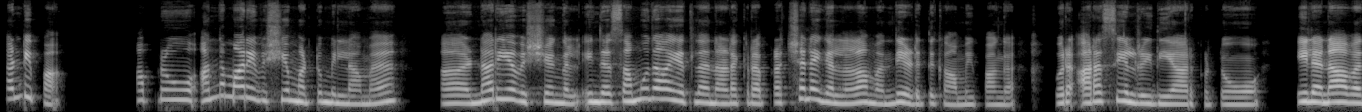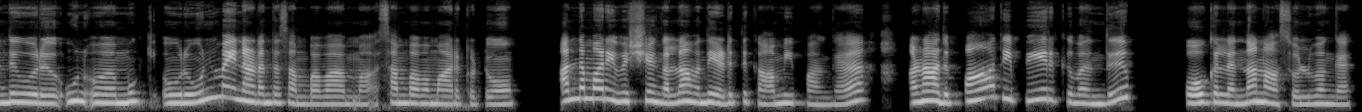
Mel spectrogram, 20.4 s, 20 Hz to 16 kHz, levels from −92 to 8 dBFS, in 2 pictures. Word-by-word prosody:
கண்டிப்பா. 390 +2 -1 0.7
அப்புறம் 325 +1 -6 0.2
அந்த 370 +8 -3
மாரி 400 -1 +4
விஷயம் 295 0 -1
மட்டும் 260 0 -2
இல்லாம, 215 -1 -4 0.6
அ - - -2 0.3
நிறைய 335 +2 +3
விஷயங்கள் 255 -3 -1
இந்த 265 0 +4
சமுதாயத்தில 300 -3 +1
நடக்கிற 230 +1 -1
பிரச்சனைகள் 250 0 0
எல்லாம் 245 +1 +1
வந்து 215 +4 -1
எடுத்து 215 0 -6
காமிப்பாங்க. 195 0 -7 0.4
ஒரு 250 +2 +1
அரசியல் 275 0 +2
ரீதியா 215 -1 0
இருக்கட்டும், 195 -1 -7 0.4
இல்லைன்னா 260 -1 +7
வந்து 240 +2 +2
ஒரு 235 -2 +1 0.2
உண் 285 -2 +3 0.6
ஒரு 240 0 +2
உண்மை 390 +5 +4
நடந்த 255 -3 +3
சம்பவ 210 -1 -4 0.5
சம்பவமா 230 -2 -1
இருக்கட்டும், 205 0 -7 0.4
அந்த 340 +4 +3
மாரி 350 -2 +5
விஷயங்கள்லாம் 275 -1 +2
வந்து 250 +1 +2
எடுத்து 240 +3 -6
காமிப்பாங்க. 205 -2 -5 0.6
ஆனா 280 +4 +6
அது 240 - +1
பாதி 355 +4 +3
பேருக்கு 315 -4 0
வந்து 225 +5 -2 0.5
போகலன்னு 240 -1 +1
தான் 270 0 +4
நான் 225 -1 -3
சொல்லுவேங்க. 210 0 -4
250 Hz, 140 wpm, -23 LUFS, 220-290 Hz, 0.7 s, இல்லைன்னா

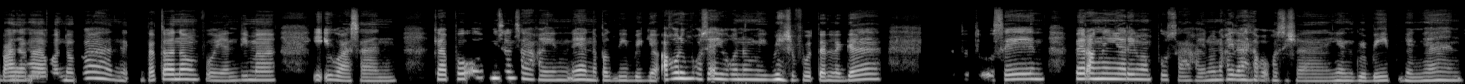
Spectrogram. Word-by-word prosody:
baka 190 0 +1
nga 195 0 -1
ano 185 0 -4
pa, 275 -3 0
nek" 185 -5 -9 0.2
Totoo 235 +4 +3
naman 235 -1 +3
po 230 -6 -7
'yon, 180 +1 -5
'di 205 - -3
maiiwasan, 180 -4 -1 0.3
kaya 230 -3 +4
po, 250 +2 -1
oh, 310 +3 -3
minsan 295 0 +3
sa 245 -4 -1
akin, 205 -1 -3
ayan 220 -1 +2
napagbibigyan 185 -2 -4
ako 265 +5 +6
rin 275 - +7
po 265 -3 +2
kasi 250 - +2
ayoko 235 -1 0
ng 230 0 +1
may 220 -1 0
bisyo 210 -3 +4
po 195 - -4
talaga, 195 +7 +1 0.7
sa - - -37
tutuusin. 245 - 0 0.2
Pero 255 0 +6
ang - - +5
nangyari 250 -2 +4
naman 230 0 -1
po 215 -1 -8
sa'kin 185 -2 -7
no'ng 205 +1 -3
nakilala 215 -3 0
ko 195 - -8
kasi 185 -1 -3
siya, 165 -1 -3
'yung 175 +1 -4
nagva 170 -1 -5
vape 180 +2 -3
ganiyan, 185 +3 -3
205 Hz, 190 wpm, -22 LUFS, 185-235 Hz, 0.7 s, rin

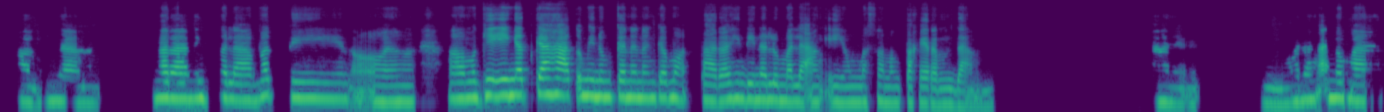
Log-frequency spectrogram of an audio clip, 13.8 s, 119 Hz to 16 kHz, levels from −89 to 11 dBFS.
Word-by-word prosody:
Ab 190 -2 -5
nam 190 -2 -4 0.7
maraming 220 -1 +3
salamat 215 +1 -1 0.2
din. 220 -1 -2
Oo, - - -5
ah, 190 0 -2 0.3
ah, 215 0 +1
mag-iingat 250 +3 +4
ka, 265 - +8
ha, 260 - +8
at 245 - -16
uminom 235 -2 +4
ka 235 - +3
na 230 0 +3
ng 225 0 0
gamot 225 -1 -1
para 200 0 -1
hindi 210 -1 0
na 205 0 +1
lumala 190 -2 0
ang - - -7
iyong 185 0 -4
masamang 180 -1 -5
pakiramdam. 165 -3 -4 1.7
Ay. 180 -2 -5 0.8
Hmm, 170 -2 -6
walang 205 +3 -2
anuman. 215 -3 +1
205 Hz, 125 wpm, -24 LUFS, 185-225 Hz, 1.7 s, ka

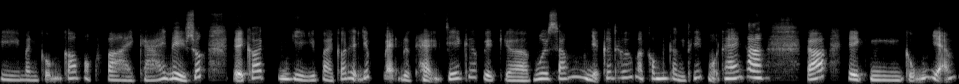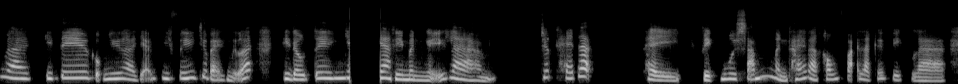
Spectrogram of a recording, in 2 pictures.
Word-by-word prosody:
thì 210 -4 -4
mình 205 -1 -5
cũng 275 +7 -6
có 285 +1 0
một 290 - -5 0.2
vài 195 -4 -1
cái 190 +8 -2
đề 260 -6 +5
xuất, 335 - -1 0.3
để - - +8
có 310 +1 +3 0.2
gì 245 -7 +1
á - - -2
mà - - -2
có 250 - -2
thể 270 -1 +2
giúp 320 - -3
bạn - - +1
được 205 - 0
hạn 265 - -1
chế 255 +1 +2
cái 330 +2 -7
việc, 210 -6 +1
ờ, 180 -2 +1
mua 260 +3 +3
sắm 280 +7 -3
những 245 - +2
cái 295 - -5
thứ 310 +3 -5
mà 320 - -1
không 275 -1 +2
cần 240 -7 -3
thiết 300 +3 -6
mỗi - - -4
tháng 275 +3 +4
ha. 310 -4 +8 0.4
Đó, - - +8 0.2
thì, 230 -3 +8
ừm, 200 -2 -1
cũng 290 +5 -1
giảm, 295 - +3
a, 275 -2 +4 0.2
chi 270 - +1
tiêu 295 -1 +2
cũng 240 - -1
như 260 +1 +4
là 235 -4 0
giảm - - -5
chi 270 -1 -1
phí 280 +2 +2
cho 345 - -5
bạn 205 - -1
nữa 200 - -3
á. 320 - +3 0.3
Thì 260 - +4
đầu 225 -2 +3
tiên 280 +4 +2
nha 300 - +2 0.3
nha 295 -1 +5
thì 235 -3 +3
mình 215 -3 +1
nghĩ 230 +6 -1
là, 245 -10 +2
ờm, 180 +4 -5 0.5
trước 320 0 -6
hết 285 -1 -3
á, 370 -1 +5 0.6
thì 190 -5 +1 0.2
việc 200 +2 +1
mua 250 +1 +2
sắm 275 +5 0
mình 225 - -1
thấy 240 +6 -2
là 235 -5 +1
không 230 +1 -1
phải - - -1
là 215 - -1
cái 275 +1 -7
việc 205 -1 -6
là 165 -2 -3
255 Hz, 250 wpm, -23 LUFS, 210-285 Hz, 0.6 s, để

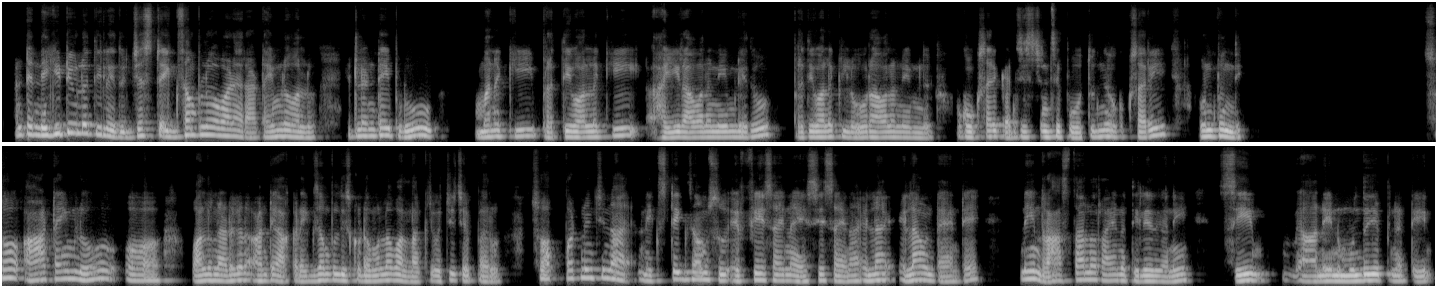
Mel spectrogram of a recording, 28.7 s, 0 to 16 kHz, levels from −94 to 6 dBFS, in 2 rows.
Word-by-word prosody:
అంటే 195 +2 +1
నెగెటివ్‌లో 230 +5 +4
తెలీదు. 165 -8 +2
జస్ట్ 175 0 -2
ఎగ్జాంపుల్‌గా 195 +7 +1
వాడారు. 160 -6 +1
ఆ - - -7
టైమ్‌లో 155 +3 +2
వాళ్ళు, 135 -2 0 0.4
ఎట్లంటే 170 +2 +1
ఇప్పుడు 150 -3 +1 0.7
మనకి 155 +1 0 0.2
ప్రతి 135 +2 -1
వాళ్ళకి 145 +5 0 0.4
హై 135 -1 +1 0.2
రావాలని 140 +1 +2
ఏమి 145 0 +1
లేదు, 155 +5 +1 0.3
ప్రతి 135 +1 -1
వాళ్ళకి 150 +1 0
లో 135 - 0
రావాలని 140 0 0
ఏమి 130 -1 -3
లేదు. 140 - -9 0.2
ఒక్కొక్కసారి 140 +2 0
కన్‌సిస్టెన్సీ 145 +2 0
పోతుంది. 140 +4 0
ఒక్కొక్కసారి 145 +3 -1 0.5
ఉంటుంది. 155 -3 +4 1.9
సో, 220 - 0 0.3
ఆ - - +4 0.2
టైమ్‌లో 190 -3 +1 0.4
ఆహ్, 155 +1 0 0.4
వాళ్ళని 155 0 +3
అడగడం 160 +3 0
అంటే 150 +1 -1
అక్కడ 135 - -5
ఎగ్జాంపుల్ 160 +3 +1
తీసుకోవడం 145 -2 0
వల్ల 155 +2 +2
వాళ్ళు 145 -4 +2
నాకు 125 +2 -6
వచ్చి 135 +5 -3
చెప్పారు. 145 -3 -3 0.4
సో, - - -12
అప్పటినుంచి 220 +2 -2
నా 190 - +3 0.3
నెక్స్ట్ 150 +4 -5
ఎగ్జామ్స్ 180 0 -1 0.2
ఎఫ్ఏఎస్ 165 +3 -1
అయినా 150 -1 -1
ఎస్ఏఎస్ 155 +3 -4
అయినా 135 +2 -1
ఎలా 160 +2 +3 0.3
ఎలా 165 +3 +3
ఉంటాయంటే, 135 +1 -4 0.5
నేను 195 -2 +4
రాస్తానో, 175 +6 -1
రాయనో 155 0 -1
తెలియదు 140 0 +3
గానీ 135 +4 0 0.5
సేమ్ 160 +3 +4 0.5
ఆహ్, 135 0 0
నేను 145 0 +5
ముందు 150 +2 +5
చెప్పినట్టే 150 -4 -2
150 Hz, 140 wpm, -25 LUFS, 140-170 Hz, 1.9 s, నేను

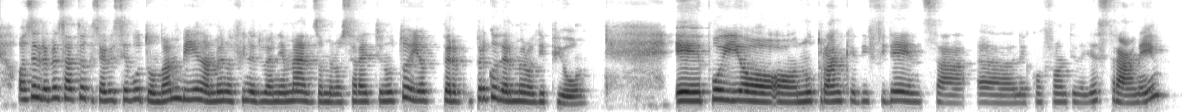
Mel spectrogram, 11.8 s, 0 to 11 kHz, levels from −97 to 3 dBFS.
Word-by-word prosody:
ho 270 - -1
sempre 305 0 +2
pensato, 295 0 0
che 270 - -13
se 250 - -2
avessi 245 +2 -2
avuto 265 -2 -1
un 215 - 0
bambino, 265 +2 +1
almeno 230 +1 +1
fino 240 +1 -5
ai 225 - -1
2 225 0 -2
anni 220 +1 0
e - - +1
mezzo 225 -1 -1
me 215 -1 -2
lo 205 - -4
sarei 220 +1 -3
tenuto 230 +5 -2
io, 240 -4 0
per 230 -2 0
per 285 +4 -1
godermelo 230 -7 +1
di 215 0 -5
più. 175 -4 -3 0.9
E 230 0 +8
poi 265 0 +3
io 245 -1 +4
ho 215 -2 +4
nutro 230 +2 0
anche 225 +1 -2
diffidenza, 220 -4 -5
ehm, 190 -2 -6
nei 190 0 -11
confronti 210 +1 -10
degli 200 0 -9
estranei 230 - -3
225 Hz, 195 wpm, -23 LUFS, 215-245 Hz, 0.9 s, E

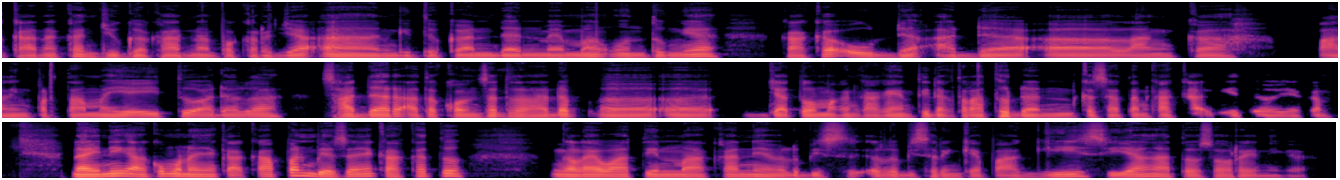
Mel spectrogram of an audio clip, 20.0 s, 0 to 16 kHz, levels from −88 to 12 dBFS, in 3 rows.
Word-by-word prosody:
karena 100 +1 -2
kan 125 -4 -1
juga 105 -1 -2
karena 95 0 -2
pekerjaan 105 +1 0
gitu 95 -1 -7
kan, 100 +2 -1
dan 100 -1 0
memang 105 +5 0
untungnya 110 +5 0 0.3
Kakak 110 +5 +1
udah 110 -2 -1
ada, 105 -1 -2
eee, 100 -1 0
langkah 100 0 -4 0.4
paling 105 +1 -3
pertama 105 +2 -3
yaitu 110 +2 +1
adalah 115 +5 -1 0.2
sadar 125 +3 +3
atau 115 - 0
concern 110 +5 0
terhadap, 120 +1 +1
eee 100 -2 +1
eee, 100 -3 -1 0.4
jadwal 105 -1 +2
makan 105 +1 -2
Kakak 100 +2 -3
yang 100 - -9
tidak 105 -4 -1
teratur 110 +6 +3
dan 95 +1 -2
kesehatan 100 -1 -3
Kakak 100 - -3
gitu, 90 - -4
ya 90 - -7
kan. 95 +1 -7 0.4
Nah 125 - +11
ini 160 +5 +7
aku 135 0 +5
mau - - +9
nanya, 130 -2 +2
Kak, 100 +2 -1
kapan 175 +7 +4
biasanya 135 +5 +5
Kakak 130 +4 +1
tuh 165 -1 +3 0.5
ngelewatin 120 0 +4
makan 120 +1 0
yang 115 -3 +1
lebih 105 0 -4
se 120 - -5
e 115 - -2
lebih 110 -1 -4
sering 105 0 -4
kayak 105 -1 -7
pagi, 105 +8 -2
siang, 120 +4 +1
atau 110 -2 -3
sore 105 -4 -4
nih, 85 -3 -13
Kak? - - -17
105 Hz, 185 wpm, -24 LUFS, 100-120 Hz, 0.5 s, Nah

